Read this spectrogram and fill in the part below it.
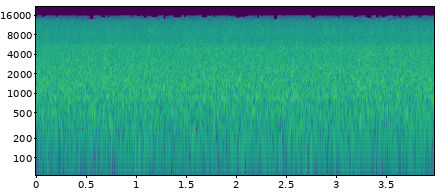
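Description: Water squeezed through a Sawyer water filter into a bottle outdoors, a steady broadband rushing hiss that stays constant and close without pause, no speech.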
